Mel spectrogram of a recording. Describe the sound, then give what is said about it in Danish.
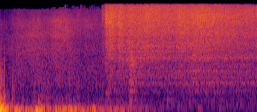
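A Charbroil barbecue grill is lit with a steady, loud hiss that starts about a third of the way in. Low rumbling thumps come before it, and the hiss then holds evenly to the end. “men lige her nu, der skal vi have tændt op for grillen”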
